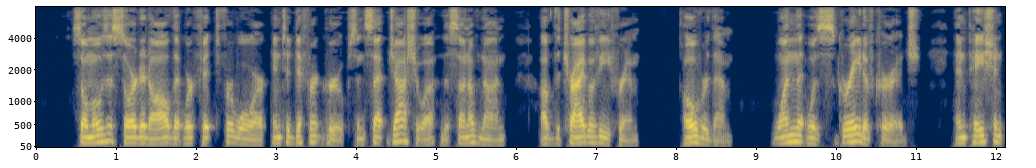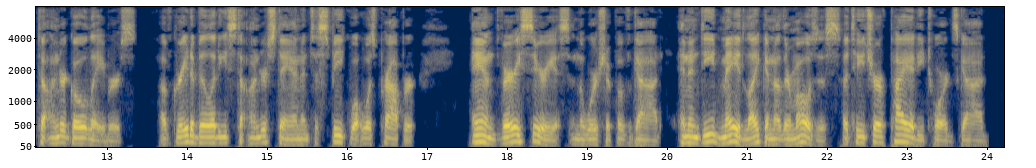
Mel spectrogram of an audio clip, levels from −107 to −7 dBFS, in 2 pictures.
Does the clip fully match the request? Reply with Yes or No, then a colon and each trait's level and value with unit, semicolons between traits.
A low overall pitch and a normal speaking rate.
Yes: low, 120 Hz; average, 170 wpm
